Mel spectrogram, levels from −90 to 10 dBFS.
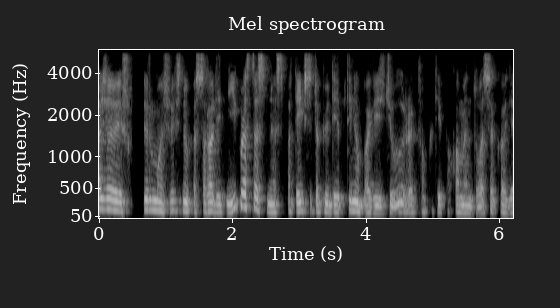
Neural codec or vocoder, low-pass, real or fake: codec, 24 kHz, 0.9 kbps, WavTokenizer, medium speech release version 1; 5.4 kHz; fake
